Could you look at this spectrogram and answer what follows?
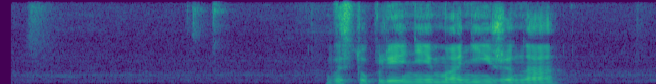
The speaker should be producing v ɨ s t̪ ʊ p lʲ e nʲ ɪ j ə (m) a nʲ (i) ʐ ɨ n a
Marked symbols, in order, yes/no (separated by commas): yes, yes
